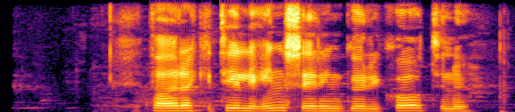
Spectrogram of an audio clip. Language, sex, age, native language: Icelandic, male, 13, Icelandic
